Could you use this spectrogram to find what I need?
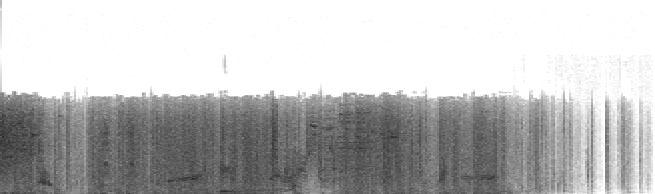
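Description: Wooden and stone blocks crash and tumble as a structure collapses in a game.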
